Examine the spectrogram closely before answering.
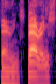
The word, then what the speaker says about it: Barings: Barings, I don't know how it's pronounced. Bearings, thank you, Jody.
